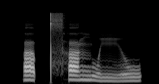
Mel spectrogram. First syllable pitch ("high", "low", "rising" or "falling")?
high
